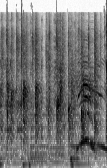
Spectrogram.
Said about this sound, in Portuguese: Bate palma, bate palma.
